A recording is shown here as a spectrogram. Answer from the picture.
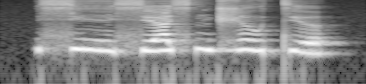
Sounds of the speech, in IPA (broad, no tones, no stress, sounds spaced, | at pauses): sʲ e̤ sʲ a sʲ n d͡ʒ ə u̯ tʲ ə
